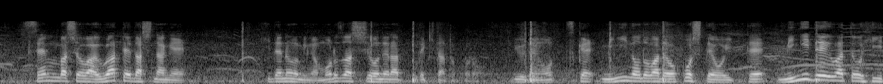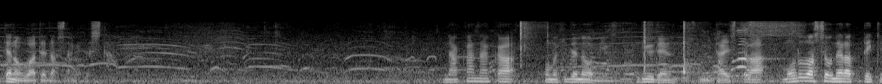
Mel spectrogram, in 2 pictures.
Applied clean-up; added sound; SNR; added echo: none; Cheering; 20 dB; none.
